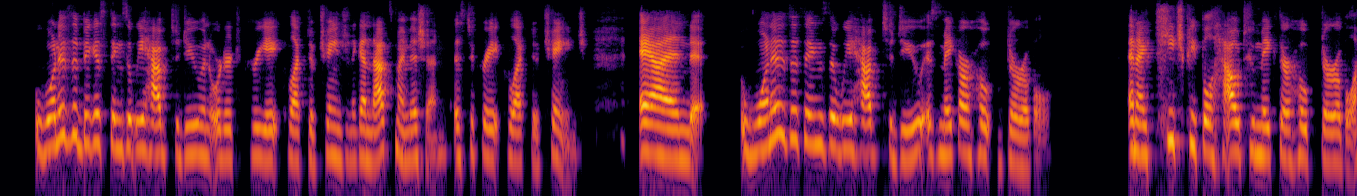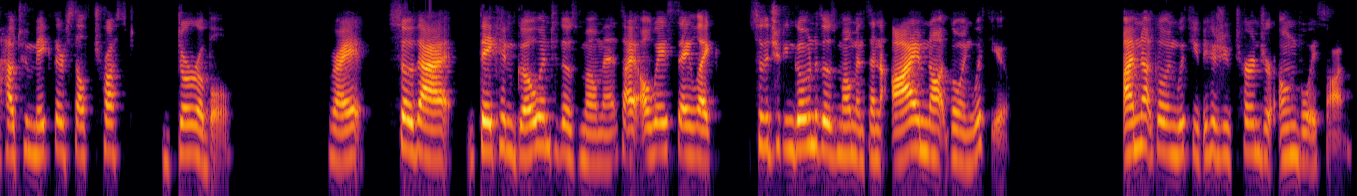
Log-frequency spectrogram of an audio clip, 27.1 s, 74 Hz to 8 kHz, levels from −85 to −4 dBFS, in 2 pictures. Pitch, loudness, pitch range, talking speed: 205 Hz, -22 LUFS, 185-225 Hz, 215 wpm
